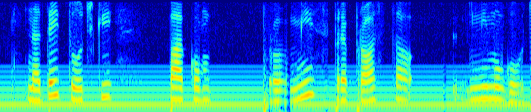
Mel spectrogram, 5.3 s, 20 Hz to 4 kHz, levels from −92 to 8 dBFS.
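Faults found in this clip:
Mains hum throughout. Steady 60 Hz tone with low harmonics, strong, roughly 10 dB below the speech. Ground loop or nearby transformer coupling the power line into the capture chain.

Repeated packet loss (robotic sound), 2.68–3.30 s. Eight dropouts, longest 48 ms, close to a third of the stretch patched. Jitter buffer concealment extends the last sound repeatedly, giving choppy speech.

Short concealed packet loss, 4.44–4.48 s. Brief smear in the speech. Hole filled by continuing the preceding sound, then blended back. Band stops at 4 kHz, which fits a G.711 narrowband call.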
